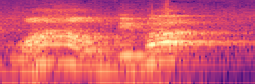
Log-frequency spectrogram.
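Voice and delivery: normal talking voice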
